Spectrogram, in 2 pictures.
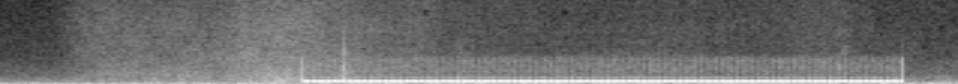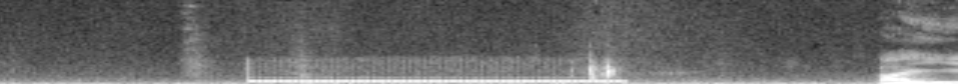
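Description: A phone's ringing tone purrs twice through the earpiece.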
